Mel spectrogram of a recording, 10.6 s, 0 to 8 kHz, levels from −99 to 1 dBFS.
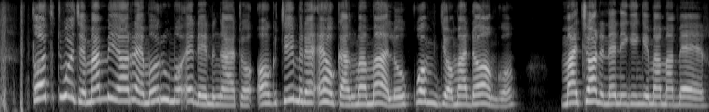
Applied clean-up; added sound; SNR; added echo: none; none; none; none.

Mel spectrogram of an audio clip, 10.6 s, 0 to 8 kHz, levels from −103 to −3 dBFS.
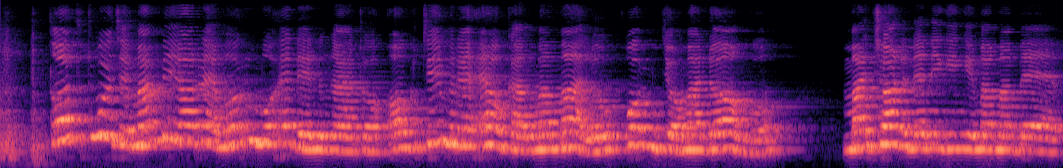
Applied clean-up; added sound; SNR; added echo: none; none; none; reverberation time 1.0 s.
